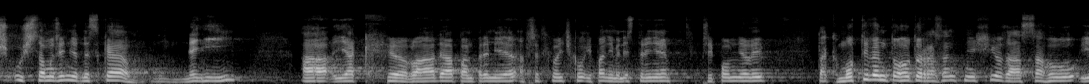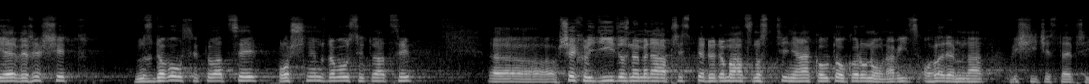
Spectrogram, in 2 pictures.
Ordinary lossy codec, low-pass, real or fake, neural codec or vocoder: Opus, 24 kbps; 10.8 kHz; fake; vocoder, 24 kHz, 100 mel bands, Vocos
